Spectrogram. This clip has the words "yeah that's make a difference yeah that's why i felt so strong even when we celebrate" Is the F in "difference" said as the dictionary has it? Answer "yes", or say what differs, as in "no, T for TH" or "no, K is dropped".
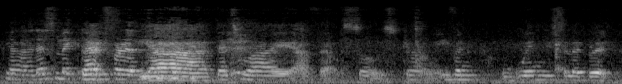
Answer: no, F is dropped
